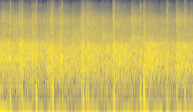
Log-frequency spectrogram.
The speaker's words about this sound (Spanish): Un aplauso para él. Que se nos va.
